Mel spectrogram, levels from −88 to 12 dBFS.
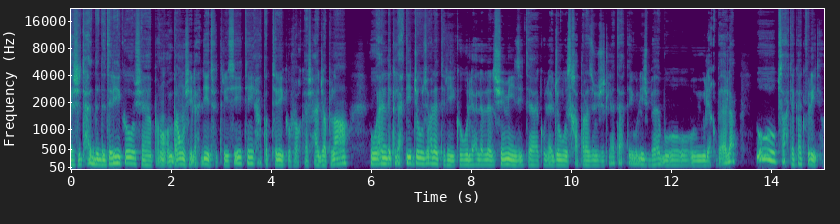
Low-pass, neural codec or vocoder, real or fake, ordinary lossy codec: none; none; real; none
